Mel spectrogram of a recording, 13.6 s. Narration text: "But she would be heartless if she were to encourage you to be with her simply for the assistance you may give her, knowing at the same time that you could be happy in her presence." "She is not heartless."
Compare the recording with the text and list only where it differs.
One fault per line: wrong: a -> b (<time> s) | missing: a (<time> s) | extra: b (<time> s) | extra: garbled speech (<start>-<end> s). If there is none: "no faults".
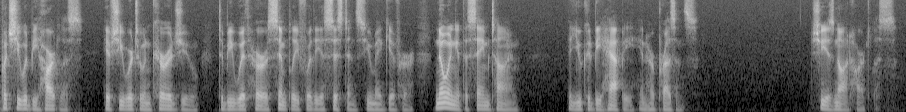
no faults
